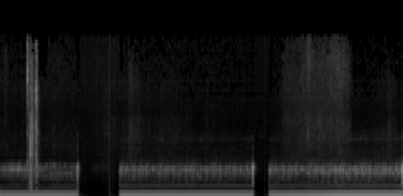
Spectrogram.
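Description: Telephone line sounds: a brief click, then three long, steady electronic ringing tones, each about two seconds with short pauses between, clear and close with a low rumble beneath. No one speaks.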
